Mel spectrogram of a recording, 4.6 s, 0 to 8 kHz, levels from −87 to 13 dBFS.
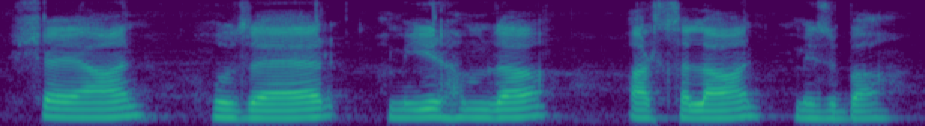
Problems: none marked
